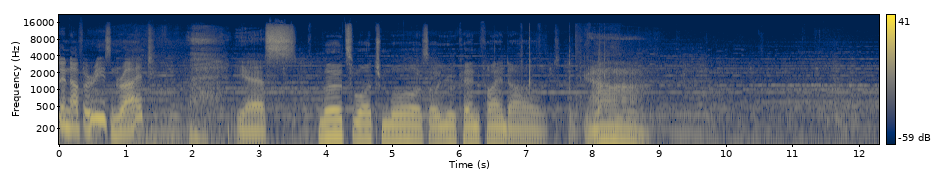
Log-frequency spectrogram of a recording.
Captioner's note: sigh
